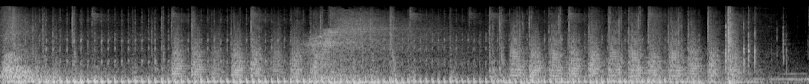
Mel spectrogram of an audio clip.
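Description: Motorcycle engine running as the bike rides along: a rapid, even thumping from the exhaust. It falls away near the end, just after a single sharp knock.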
